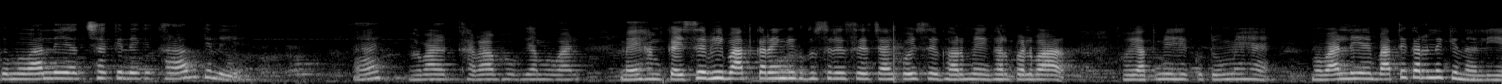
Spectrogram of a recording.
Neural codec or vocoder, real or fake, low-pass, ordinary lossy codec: none; real; none; none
